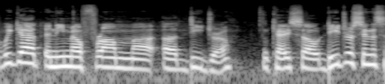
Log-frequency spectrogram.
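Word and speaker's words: Deidra: the name problem she said my name is pronounced Deidre but I usually get everything but that because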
